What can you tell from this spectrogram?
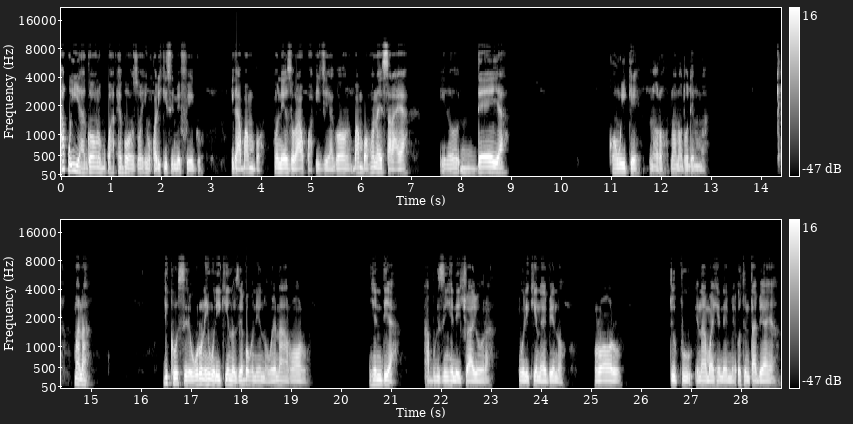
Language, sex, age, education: Igbo, male, 30-45, tertiary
